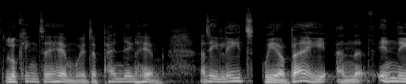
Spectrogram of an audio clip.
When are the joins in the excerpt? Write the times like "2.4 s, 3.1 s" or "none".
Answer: 1.3 s, 2.1 s, 2.5 s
